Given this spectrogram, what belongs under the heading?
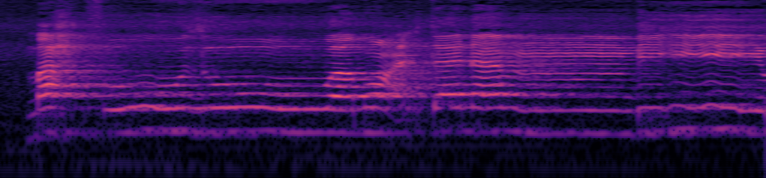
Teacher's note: ada tanwin bertemu huruf wawu, harus dibaca idgham bi gunnah, memasukkan suaranya tanwin ke huruf berikutnya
